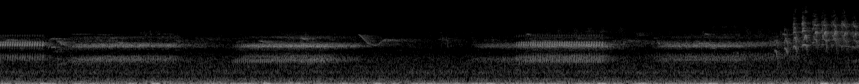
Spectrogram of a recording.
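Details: Repeated buzzy tree frog trills, each around a second long, alternate with short pauses. A sharp, brief high chirp, possibly from a bird, breaks in at the very end.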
